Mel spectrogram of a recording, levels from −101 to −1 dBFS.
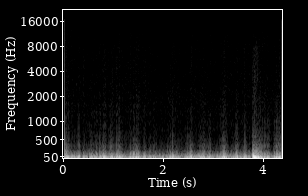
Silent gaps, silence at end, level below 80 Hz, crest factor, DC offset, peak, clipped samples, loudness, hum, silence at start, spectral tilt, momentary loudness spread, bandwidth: none; 0 s; -32 dBFS; 22 dB; under 0.1%; -6 dBFS; under 0.1%; -41 LUFS; none; 0 s; -9 dB/octave; 18 LU; 0.4 kHz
